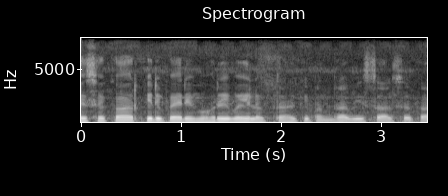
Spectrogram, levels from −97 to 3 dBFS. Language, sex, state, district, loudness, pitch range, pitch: Hindi, male, Maharashtra, Washim, -18 LUFS, 120-130 Hz, 120 Hz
